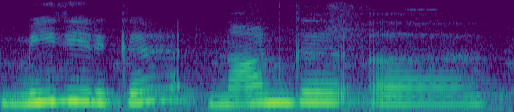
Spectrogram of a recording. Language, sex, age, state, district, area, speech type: Tamil, female, 18-30, Tamil Nadu, Chennai, urban, spontaneous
